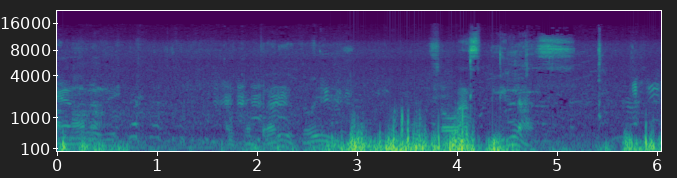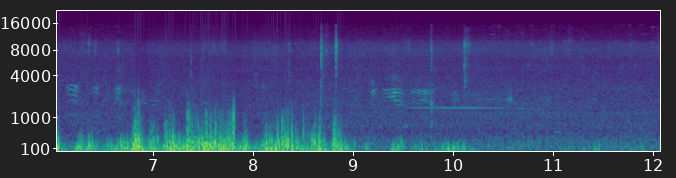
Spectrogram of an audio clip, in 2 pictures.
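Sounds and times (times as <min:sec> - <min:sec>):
voices talking and calling: 0:00.0 - 0:11.3.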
